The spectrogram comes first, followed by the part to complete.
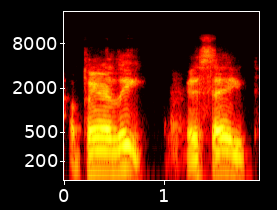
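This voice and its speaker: A man's voice: mid-range voice, a little slow. A man hosting a podcast in a casual, conversational style. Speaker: podcast host. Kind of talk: casual chat.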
